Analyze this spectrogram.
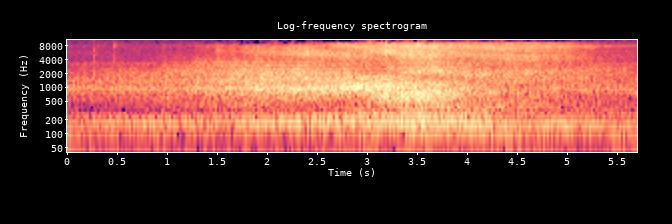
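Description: A vehicle passing by, swelling to a peak about three and a half seconds in and then fading, over a steady low engine hum.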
